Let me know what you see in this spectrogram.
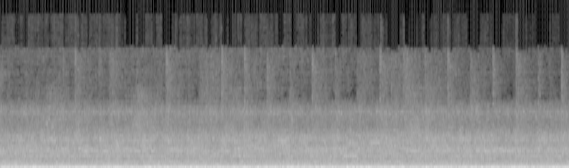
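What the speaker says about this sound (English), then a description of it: "There's our gas burner." Residential gas furnace burner firing, a loud, steady roaring rumble of flame with a constant low hum and no breaks.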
